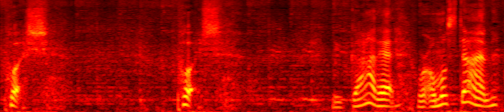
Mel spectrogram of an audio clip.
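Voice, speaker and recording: A woman's voice: mid-range voice, expressive, extremely slow. A middle-aged woman aerobics instructor calling out short, punchy, encouraging workout cues as she exercises. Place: open living room at home, indoors. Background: music.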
